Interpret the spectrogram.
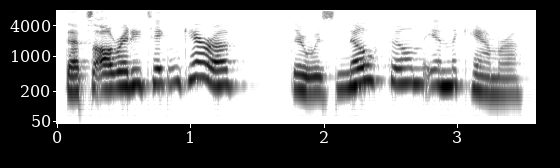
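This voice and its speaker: A woman's voice: high-pitched, expressive, a little fast. A woman playing a breezy, teasing, self-assured newspaperwoman in a 1940s radio drama. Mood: cool.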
